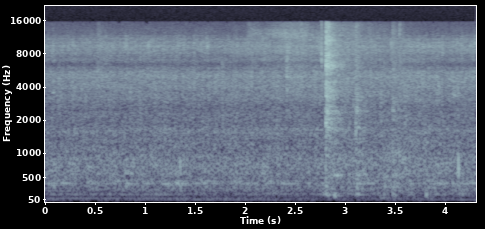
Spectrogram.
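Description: Quiet, steady background hiss of a film soundtrack played back through a computer's speaker, with one short knock about three seconds in.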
